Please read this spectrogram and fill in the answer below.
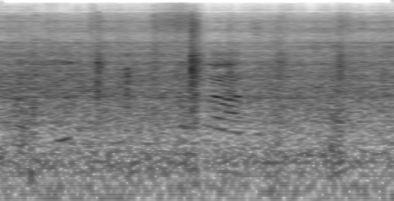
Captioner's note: people chatter; rail squeals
